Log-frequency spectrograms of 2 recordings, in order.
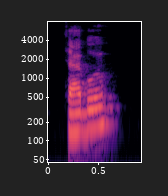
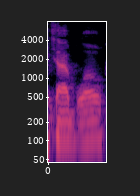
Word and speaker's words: Tableau: So Salesforce, and I always mispronounce this name Tableau. Tableau. I knew it was gonna. I always sorry, Tableau.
